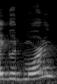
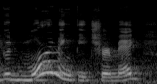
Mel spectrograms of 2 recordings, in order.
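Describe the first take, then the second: First: Higher, bright good morning; excited greeting. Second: Said in the usual way. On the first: Shown as a demonstration. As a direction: greet the teacher with a lift. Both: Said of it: "when your voice goes higher".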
